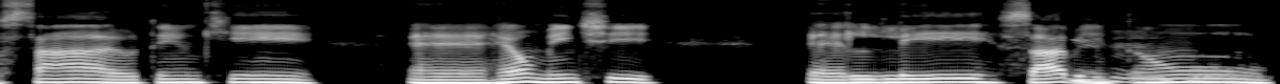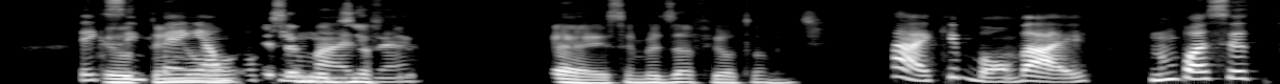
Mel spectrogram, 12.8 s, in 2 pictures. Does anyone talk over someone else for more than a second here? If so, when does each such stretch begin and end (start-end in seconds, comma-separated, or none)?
6.9-8.5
